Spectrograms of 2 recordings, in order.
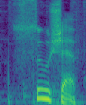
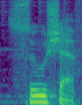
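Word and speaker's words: sous: our second word sushi suf suf suf s o u s so the S is silent because it's like a French word yeah something like that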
